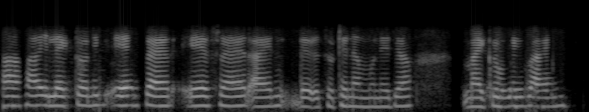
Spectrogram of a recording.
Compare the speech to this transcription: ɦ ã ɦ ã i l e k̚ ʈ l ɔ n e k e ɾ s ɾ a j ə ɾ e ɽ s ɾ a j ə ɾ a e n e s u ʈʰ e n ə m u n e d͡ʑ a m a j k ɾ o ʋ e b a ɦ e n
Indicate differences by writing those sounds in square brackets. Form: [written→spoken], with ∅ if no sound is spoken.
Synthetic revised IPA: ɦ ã ɦ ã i l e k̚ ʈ [l→ɾ] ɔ n [e→i] k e ɾ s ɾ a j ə ɾ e [ɽ→ɾ] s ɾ a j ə ɾ a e n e s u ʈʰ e n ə m u n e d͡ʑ a m a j k ɾ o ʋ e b a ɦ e n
